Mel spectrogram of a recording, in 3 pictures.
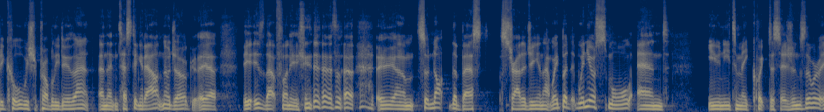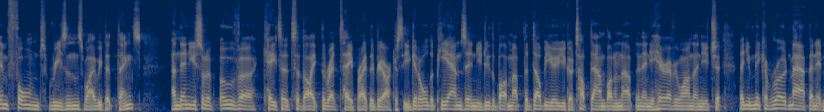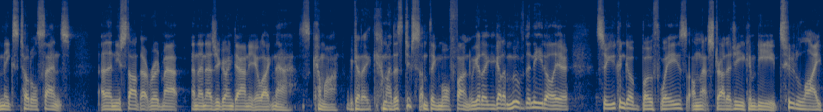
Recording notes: We recorded this conversation live in the heart of NYC at Barclays Rise , as part of a series of events during New York Tech Week. We recorded this conversation live in the heart of NYC at Barclays Rise , as part of a series of events during New York Tech Week.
